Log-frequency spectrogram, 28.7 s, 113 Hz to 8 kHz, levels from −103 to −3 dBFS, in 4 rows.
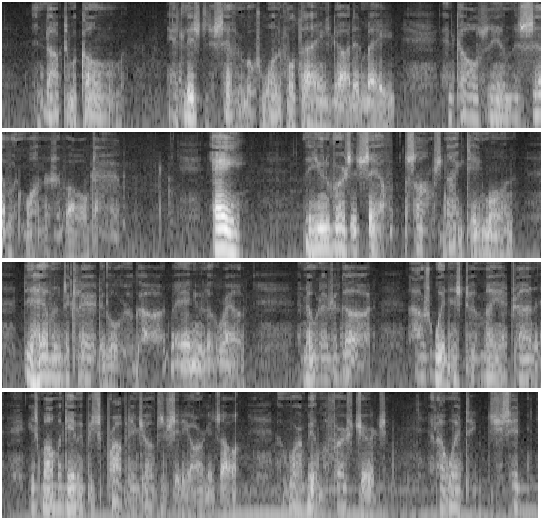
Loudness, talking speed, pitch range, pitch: -26 LUFS, 160 wpm, 100-130 Hz, 115 Hz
